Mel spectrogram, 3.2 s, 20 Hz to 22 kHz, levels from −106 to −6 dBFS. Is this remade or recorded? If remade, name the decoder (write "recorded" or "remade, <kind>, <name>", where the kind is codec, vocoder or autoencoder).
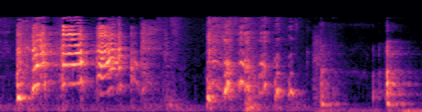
recorded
